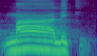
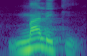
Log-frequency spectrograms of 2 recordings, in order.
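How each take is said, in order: First: The first vowel is said long. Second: The first vowel is said short. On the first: "tidak Maliki" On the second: "itu membacanya pendek. Maliki ya"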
